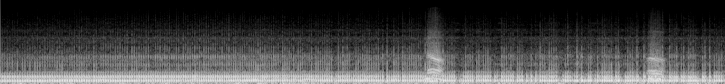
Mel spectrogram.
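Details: Carbureted single-cylinder bike, carb cleaned the night before: pulls evenly at part throttle, then stutters and breaks up when revved harder; high-rpm misfire, owner suspects the carburetor, unconfirmed.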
